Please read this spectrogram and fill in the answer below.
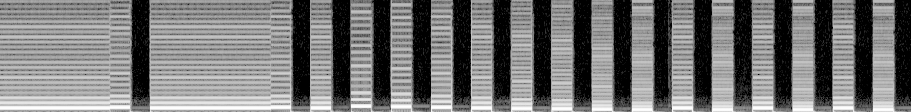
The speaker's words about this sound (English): I did find when I was going through the soundtrack that there's a track that plays for the Game Boy printer.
